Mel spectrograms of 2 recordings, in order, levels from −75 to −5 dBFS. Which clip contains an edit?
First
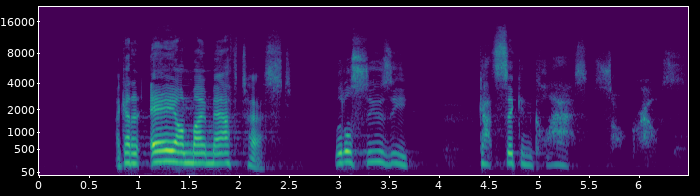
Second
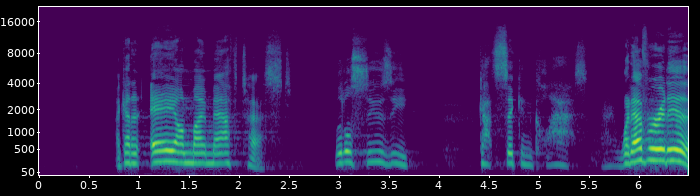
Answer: second; 1 cut; at 5.5 s

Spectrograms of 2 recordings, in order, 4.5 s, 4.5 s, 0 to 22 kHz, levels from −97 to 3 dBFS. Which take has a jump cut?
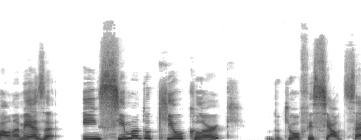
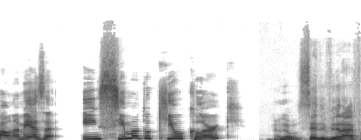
second; 1 cut; at 3.2 s

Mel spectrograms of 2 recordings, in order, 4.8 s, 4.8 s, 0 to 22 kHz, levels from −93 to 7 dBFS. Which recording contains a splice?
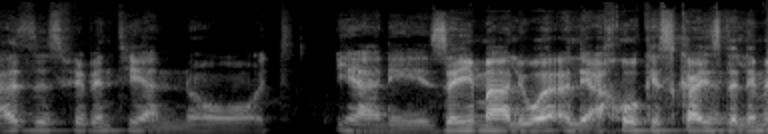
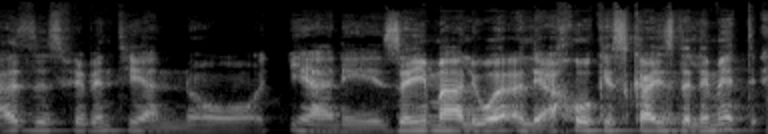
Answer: second; 1 cut; at 1.7 s

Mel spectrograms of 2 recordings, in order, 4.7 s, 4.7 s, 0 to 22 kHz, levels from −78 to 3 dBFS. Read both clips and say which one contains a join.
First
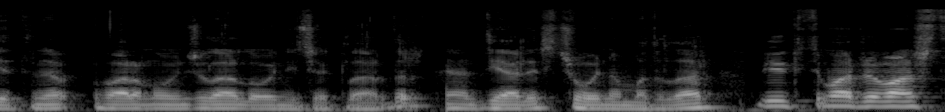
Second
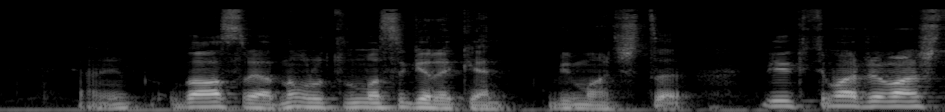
first; 2 cuts; at 2.2 s, 3.7 s

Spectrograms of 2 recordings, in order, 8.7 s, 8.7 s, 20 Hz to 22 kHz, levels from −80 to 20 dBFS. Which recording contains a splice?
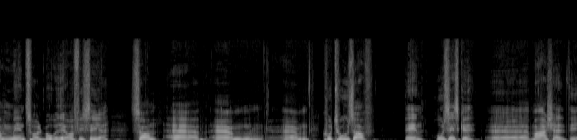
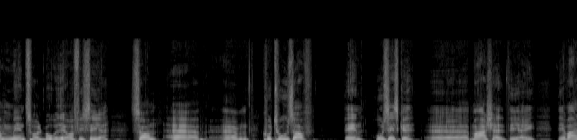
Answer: second; 1 cut; at 3.2 s

